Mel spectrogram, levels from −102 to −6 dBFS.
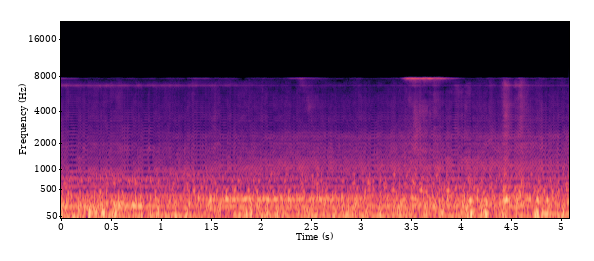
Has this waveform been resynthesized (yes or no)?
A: yes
